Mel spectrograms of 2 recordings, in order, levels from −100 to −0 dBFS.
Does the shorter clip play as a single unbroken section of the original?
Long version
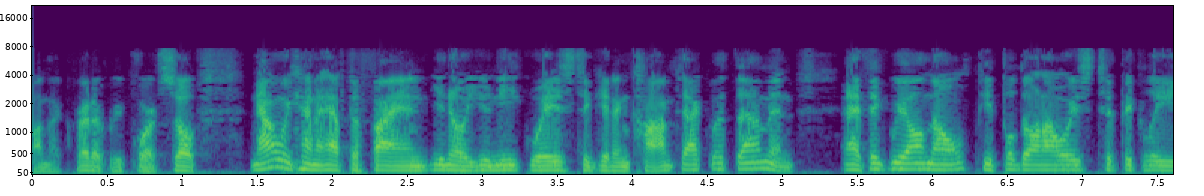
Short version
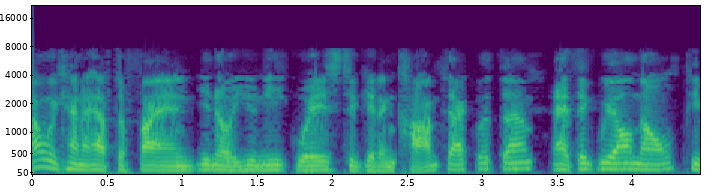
no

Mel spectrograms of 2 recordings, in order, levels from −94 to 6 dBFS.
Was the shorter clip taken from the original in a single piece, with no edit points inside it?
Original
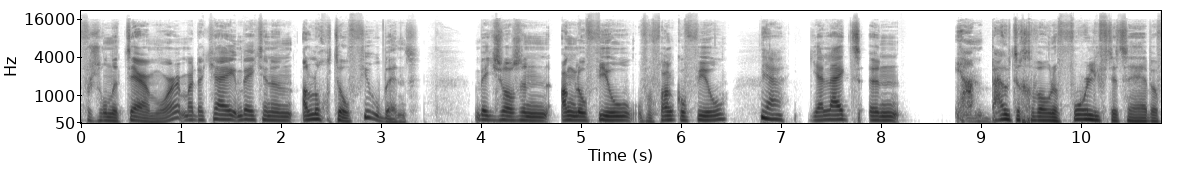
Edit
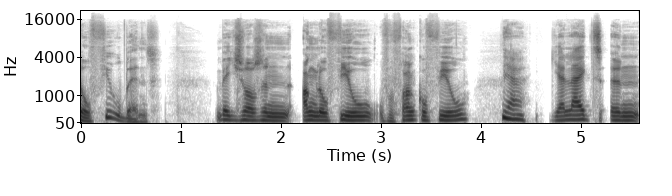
yes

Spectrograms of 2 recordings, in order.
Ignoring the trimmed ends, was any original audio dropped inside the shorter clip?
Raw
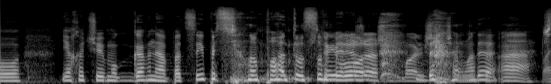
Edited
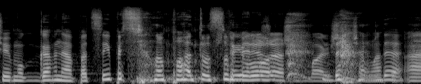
no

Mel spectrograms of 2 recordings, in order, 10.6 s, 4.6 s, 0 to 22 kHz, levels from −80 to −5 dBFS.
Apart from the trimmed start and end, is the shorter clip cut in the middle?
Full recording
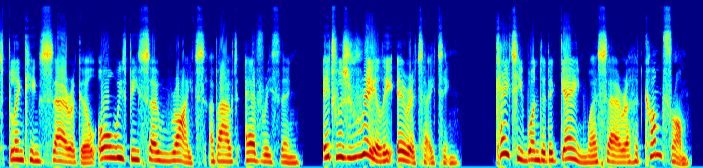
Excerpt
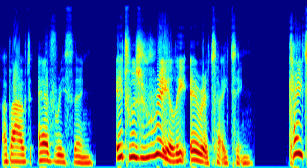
no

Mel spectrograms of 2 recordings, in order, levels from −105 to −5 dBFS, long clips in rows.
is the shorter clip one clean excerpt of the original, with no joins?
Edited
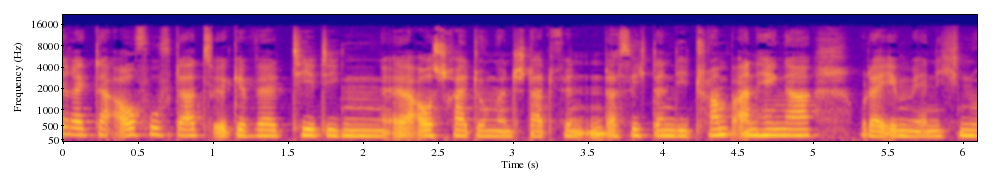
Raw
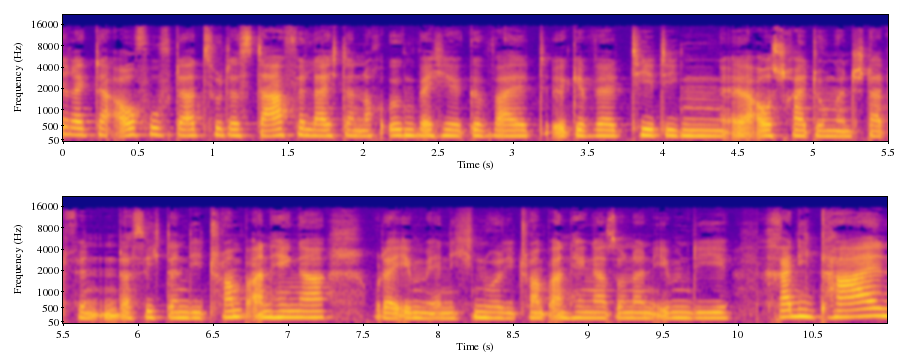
no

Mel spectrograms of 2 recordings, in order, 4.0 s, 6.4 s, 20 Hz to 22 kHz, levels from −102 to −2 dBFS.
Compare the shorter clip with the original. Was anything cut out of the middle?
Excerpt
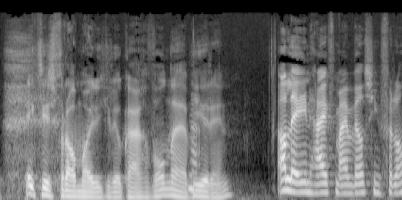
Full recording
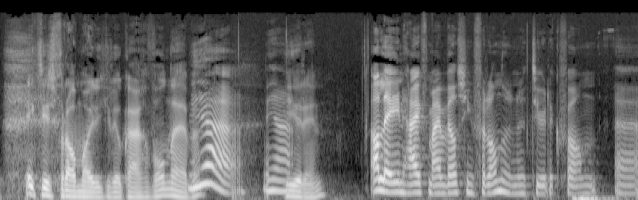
yes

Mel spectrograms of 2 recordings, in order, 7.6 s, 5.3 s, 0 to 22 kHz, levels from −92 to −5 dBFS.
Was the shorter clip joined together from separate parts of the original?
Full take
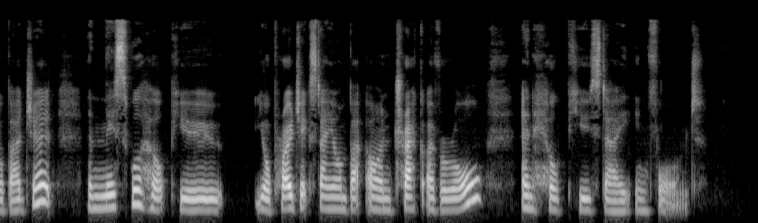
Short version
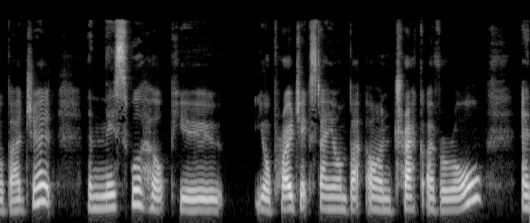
no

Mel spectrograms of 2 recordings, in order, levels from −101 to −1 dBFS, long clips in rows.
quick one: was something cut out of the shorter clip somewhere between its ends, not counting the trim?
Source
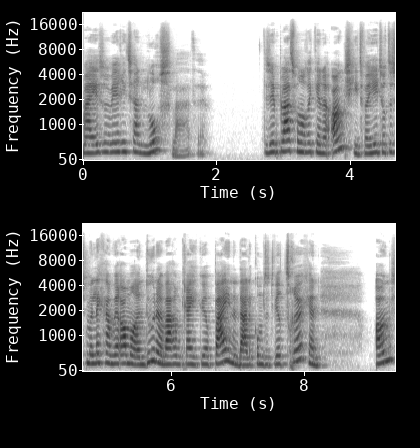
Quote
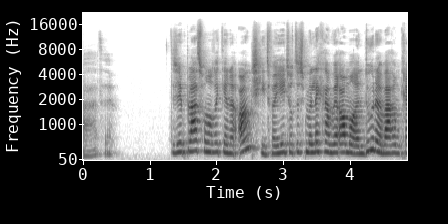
no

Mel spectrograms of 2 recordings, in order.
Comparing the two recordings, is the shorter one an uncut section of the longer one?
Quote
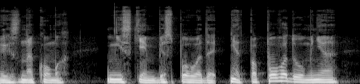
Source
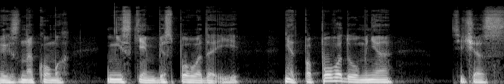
no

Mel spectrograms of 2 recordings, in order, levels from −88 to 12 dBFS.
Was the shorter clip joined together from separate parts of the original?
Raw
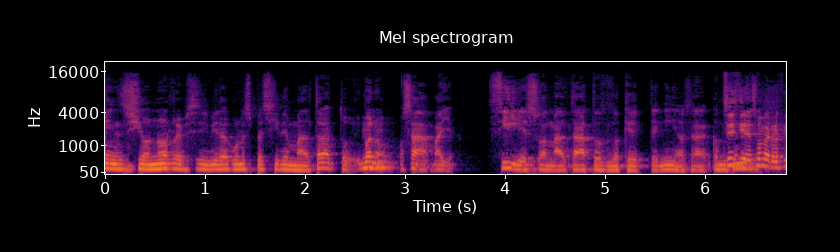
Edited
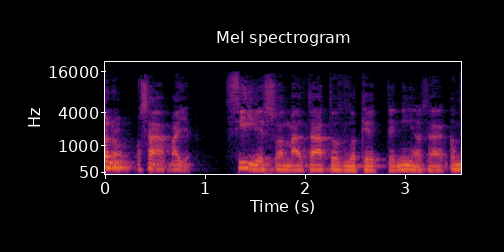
no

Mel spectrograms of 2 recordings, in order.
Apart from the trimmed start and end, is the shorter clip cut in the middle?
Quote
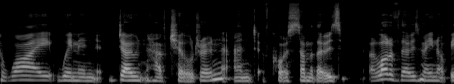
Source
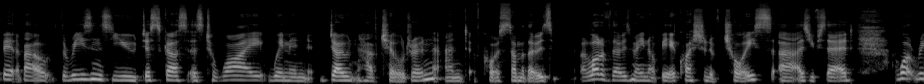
no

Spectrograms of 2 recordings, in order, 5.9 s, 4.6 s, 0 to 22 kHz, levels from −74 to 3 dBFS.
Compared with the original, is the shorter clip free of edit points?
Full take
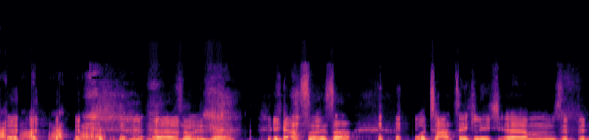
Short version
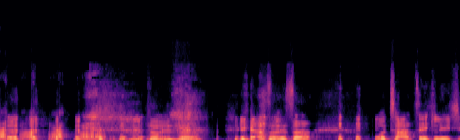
no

